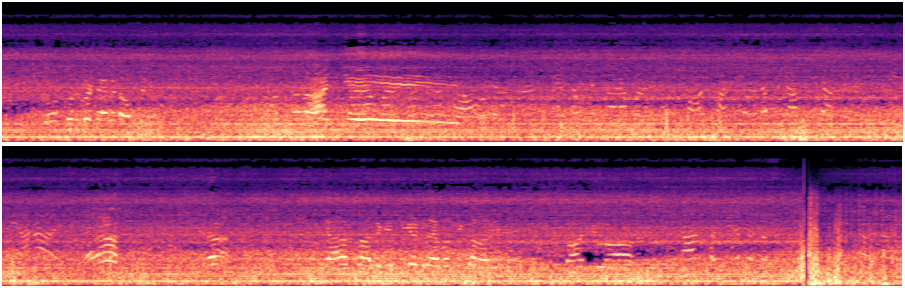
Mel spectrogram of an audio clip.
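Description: A young man sings loudly outdoors in the wind.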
